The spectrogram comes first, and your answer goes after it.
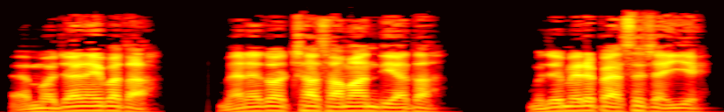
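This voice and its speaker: Man playing a low-voiced, curt shopkeeper. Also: quick pace, fairly bright tone, no room sound, studio quality, close to an everyday voice. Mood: irritated. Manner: brusque, dismissive. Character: curt, demanding appliance seller.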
